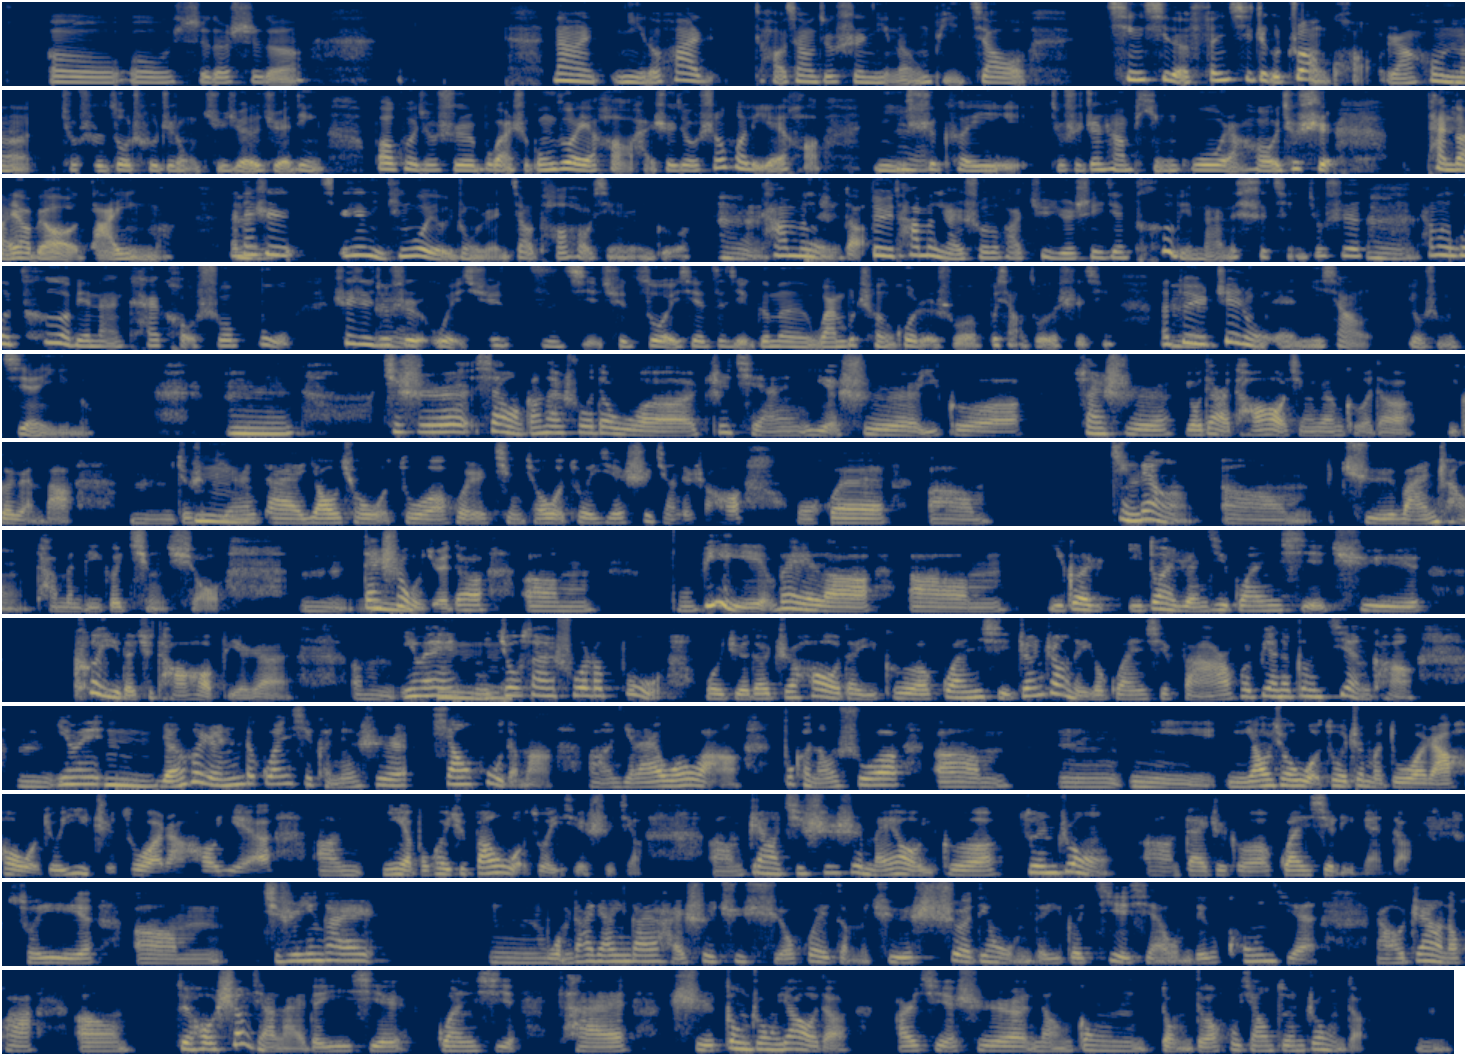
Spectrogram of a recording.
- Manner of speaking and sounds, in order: laughing while speaking: "就是"; other background noise
- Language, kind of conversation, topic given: Chinese, podcast, 你是怎么学会说“不”的？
